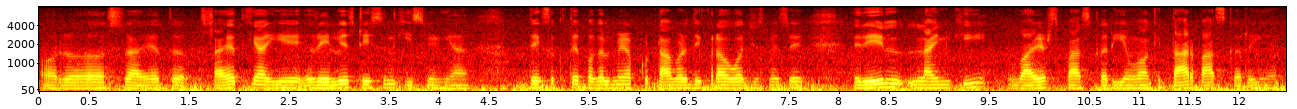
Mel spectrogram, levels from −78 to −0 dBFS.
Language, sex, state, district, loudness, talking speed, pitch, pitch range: Hindi, male, Uttar Pradesh, Jalaun, -18 LUFS, 180 wpm, 115 Hz, 110-120 Hz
